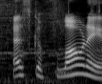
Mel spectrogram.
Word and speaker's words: Escaflowne: Escaflowne is how it's said.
